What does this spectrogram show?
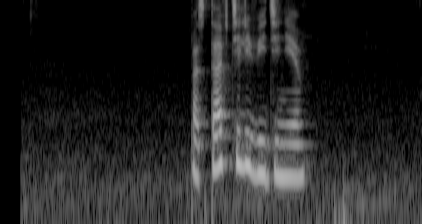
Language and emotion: Russian, neutral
